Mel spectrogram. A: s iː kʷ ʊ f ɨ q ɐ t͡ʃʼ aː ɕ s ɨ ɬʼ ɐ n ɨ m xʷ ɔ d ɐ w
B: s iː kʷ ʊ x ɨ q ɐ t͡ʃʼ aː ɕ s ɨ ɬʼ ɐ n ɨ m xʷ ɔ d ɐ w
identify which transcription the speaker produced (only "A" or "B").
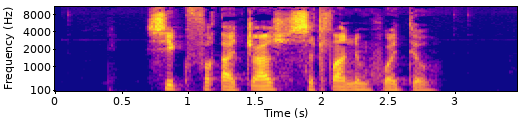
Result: A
